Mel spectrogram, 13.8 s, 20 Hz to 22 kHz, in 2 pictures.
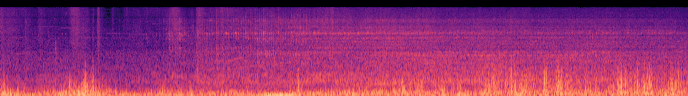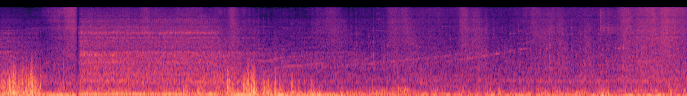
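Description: Off-road 4x4 engine running and revving under load on a snowy climb. Its note shifts about halfway through.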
